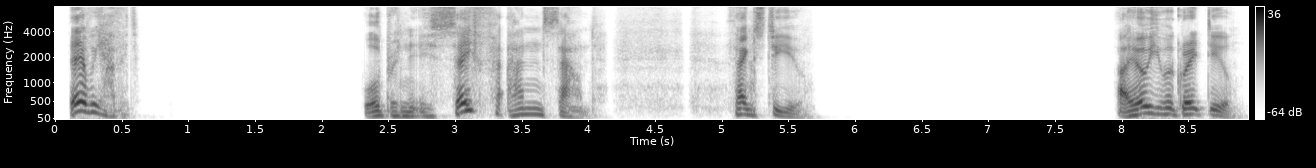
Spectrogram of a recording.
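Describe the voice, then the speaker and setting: An actor playing an anxious, devoted gnome inventor in a video game, speaking in a hesitant, politely formal way. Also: male voice, medium pitch, dry recording, clean studio sound. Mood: polite, grateful. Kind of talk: video game character acting.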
